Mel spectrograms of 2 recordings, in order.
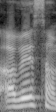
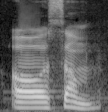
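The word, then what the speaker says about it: awesome: इसे हम पढ़ते हैं अवसम नहीं इसे अवेसम नहीं पढ़ना है ध्यान से देखिएगा इसे हम पढ़ते हैं असम क्या पढ़ते हैं ओसम ओसम ठीक है ओसम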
